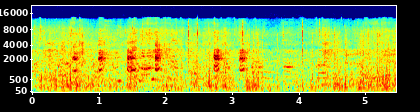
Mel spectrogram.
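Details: California sea lions hauled out at Pier 39, San Francisco, give a run of short harsh barks, several in quick bursts over steady wind and surf noise, with a few faint voices of onlookers.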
